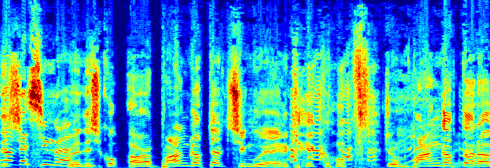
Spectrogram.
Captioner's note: with foreigner accent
